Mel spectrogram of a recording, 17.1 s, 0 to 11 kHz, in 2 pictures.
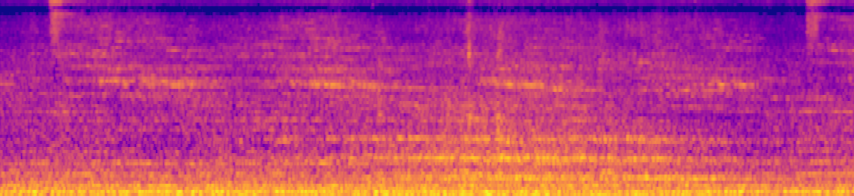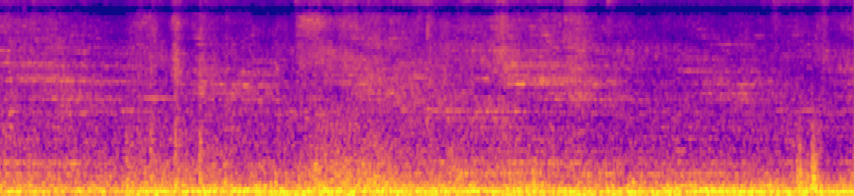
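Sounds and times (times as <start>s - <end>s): diesel locomotive engine rumble: 0.0s - 17.0s
train cars wheel-on-rail noise: 0.0s - 17.0s.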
